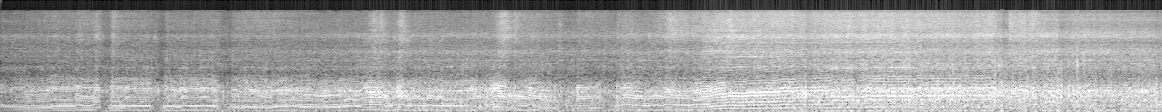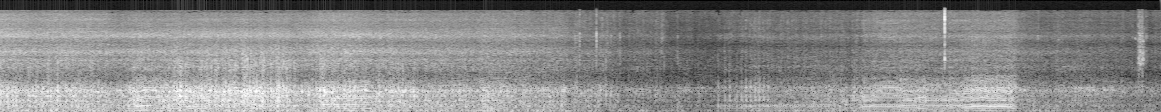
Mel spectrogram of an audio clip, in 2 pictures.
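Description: Enduro motorcycle engine revving up and down under race riding off-road, with a long climb in pitch as it accelerates about a third of the way in, then varying revs, and easing off briefly twice in the second half.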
